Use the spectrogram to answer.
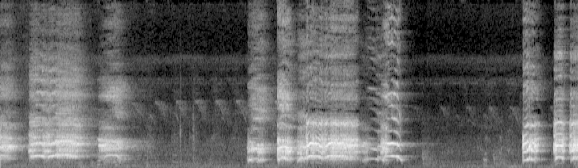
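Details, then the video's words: Aceh decoy junglefowl delivers repeated loud, grating crows in long bursts separated by short silences, with a further pair of sharp crowing notes at the end. "Ayam Hutan Aceh # Pikat Ori."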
